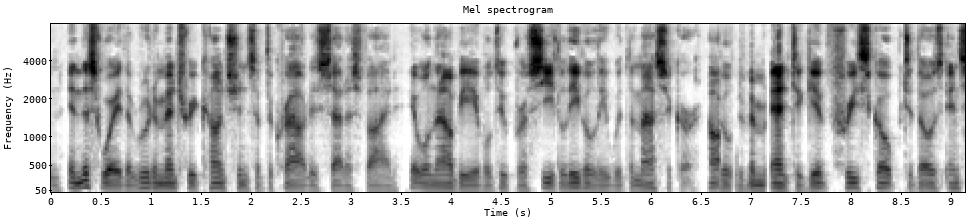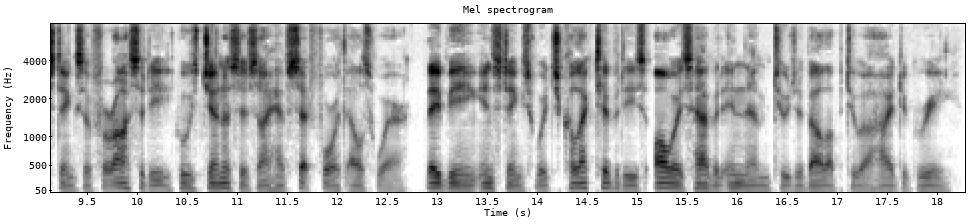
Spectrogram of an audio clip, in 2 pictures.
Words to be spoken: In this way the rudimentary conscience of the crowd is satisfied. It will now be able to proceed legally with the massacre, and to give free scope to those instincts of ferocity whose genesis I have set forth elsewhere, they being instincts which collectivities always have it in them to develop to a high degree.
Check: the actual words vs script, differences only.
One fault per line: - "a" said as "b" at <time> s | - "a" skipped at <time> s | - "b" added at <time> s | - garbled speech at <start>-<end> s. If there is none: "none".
- garbled speech at 6.6-7.2 s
